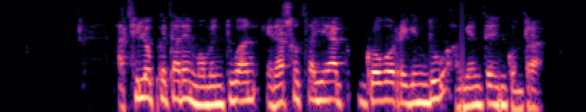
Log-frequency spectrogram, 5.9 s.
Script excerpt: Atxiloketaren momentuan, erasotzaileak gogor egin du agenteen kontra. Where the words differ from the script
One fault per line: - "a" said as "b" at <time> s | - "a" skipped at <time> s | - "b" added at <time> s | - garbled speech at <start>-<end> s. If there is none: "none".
none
